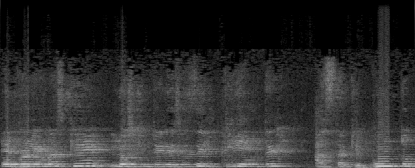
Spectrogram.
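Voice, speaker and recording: The pace is fairly slow. Noticeable background noise and audible room echo are present. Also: woman. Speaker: university lecturer. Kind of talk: lecture. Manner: soft-spoken.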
